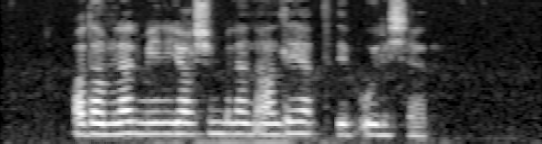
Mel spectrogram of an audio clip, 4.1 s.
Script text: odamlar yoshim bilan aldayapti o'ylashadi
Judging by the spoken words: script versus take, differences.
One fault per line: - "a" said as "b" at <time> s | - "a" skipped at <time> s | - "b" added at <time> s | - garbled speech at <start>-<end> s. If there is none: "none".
- "meni" added at 1.1 s
- "deb" added at 2.6 s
